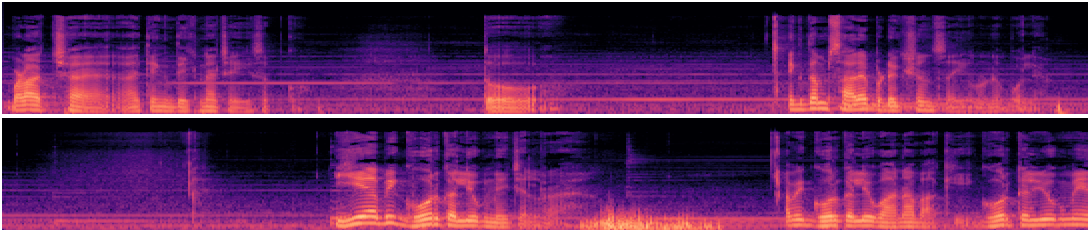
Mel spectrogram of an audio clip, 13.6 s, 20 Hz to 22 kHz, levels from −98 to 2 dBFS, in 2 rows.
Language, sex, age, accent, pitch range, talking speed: Hindi, male, 30-49, native, 105-145 Hz, 135 wpm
